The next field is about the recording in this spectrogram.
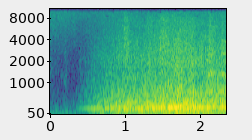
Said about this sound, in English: Come, we'll go on the Underground Railway. Bet you've never been on that.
